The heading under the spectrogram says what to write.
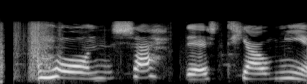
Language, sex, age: Icelandic, female, 7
